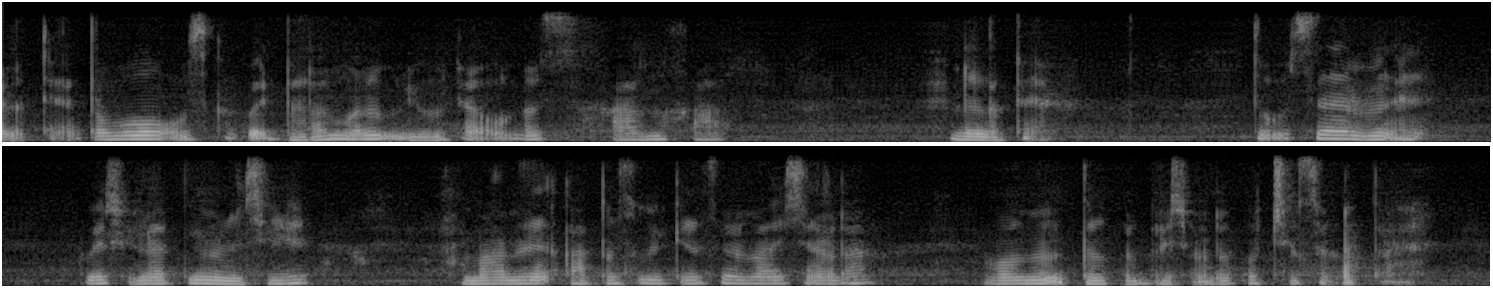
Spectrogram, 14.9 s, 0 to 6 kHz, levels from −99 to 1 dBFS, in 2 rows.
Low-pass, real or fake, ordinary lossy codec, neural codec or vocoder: 5.4 kHz; fake; none; autoencoder, 22.05 kHz, a latent of 192 numbers a frame, VITS, trained on one speaker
